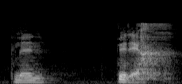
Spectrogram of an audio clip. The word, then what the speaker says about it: Glenfiddich: It is Glenfiddich. Most people pronounce it wrong, and apparently I did yesterday.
